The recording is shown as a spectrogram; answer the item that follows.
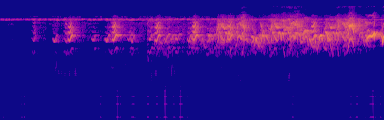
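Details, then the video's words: Young sooty-headed bulbul singing: soft separate chirps, then a dense, rapid run of high twittering, warbling notes that grows louder toward the end. "kutilang muda tes VOKAL kicau"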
